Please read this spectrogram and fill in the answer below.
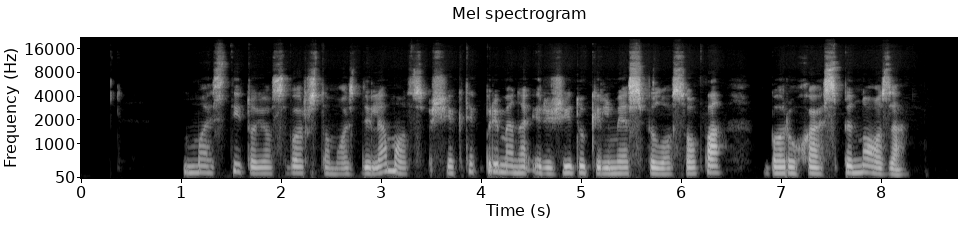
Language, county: Lithuanian, Alytus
